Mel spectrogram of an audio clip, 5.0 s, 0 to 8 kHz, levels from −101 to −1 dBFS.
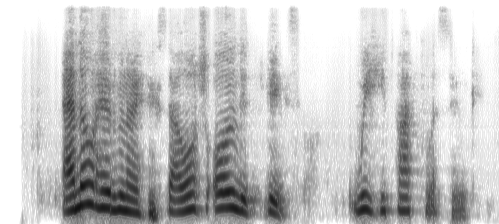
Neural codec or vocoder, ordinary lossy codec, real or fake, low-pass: codec, 16 kHz, 0.5 kbps, X-Codec, HuBERT features, trained on LibriSpeech; none; fake; 7.2 kHz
